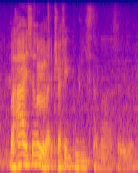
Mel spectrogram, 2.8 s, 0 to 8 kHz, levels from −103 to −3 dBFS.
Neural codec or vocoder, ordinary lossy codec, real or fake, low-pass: none; none; real; 7.2 kHz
